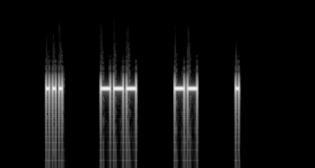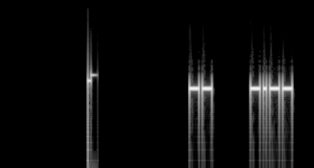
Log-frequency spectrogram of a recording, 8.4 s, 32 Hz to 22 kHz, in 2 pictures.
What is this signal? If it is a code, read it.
Morse code, heard as a keyed tone, about 28 wpm, spaced as for 13 wpm, 690 Hz. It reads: SOME MY
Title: 4x Character Spacing - Top 200 Words - 28wpm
